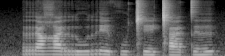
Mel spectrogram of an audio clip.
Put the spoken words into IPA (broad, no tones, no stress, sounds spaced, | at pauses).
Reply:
r a ʁ a r u r e f u ǀʰ e ǀʰ a t ɘ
